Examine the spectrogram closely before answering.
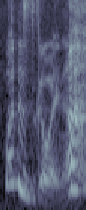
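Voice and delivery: laughing out the question in real disbelief. Real, not acted. Streamer reacts to the dragon romance with real laughter.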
